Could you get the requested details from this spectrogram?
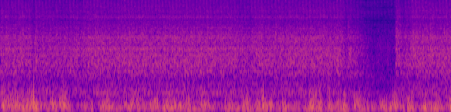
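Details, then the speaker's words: Recently installed Comfee split air-conditioner outdoor condenser: a steady fan whoosh with a buzzy, uneven low rattle. A gap in a loose side panel lets it vibrate, and pressing a finger on it relieves the noise; panel vibration rattle. "essa folga sim ela começa a vibrar"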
